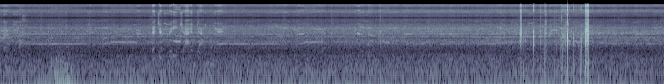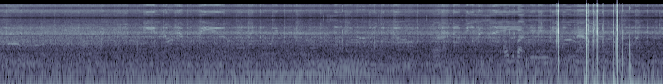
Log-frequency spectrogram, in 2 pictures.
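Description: Steady road and engine noise inside a moving car's cabin, with a few sharp clicks or knocks about ten to twelve seconds in and again near the end.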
